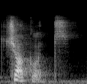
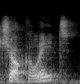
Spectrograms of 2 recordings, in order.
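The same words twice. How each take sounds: First: The c and l join as one cluster. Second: A vowel is sounded between the c and l. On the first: The speaker calls it right. "So it's like cl, cl" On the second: The speaker calls it wrong. "It isn't chocolate. No"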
